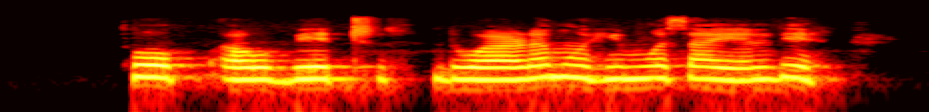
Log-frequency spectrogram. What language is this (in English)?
Pashto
